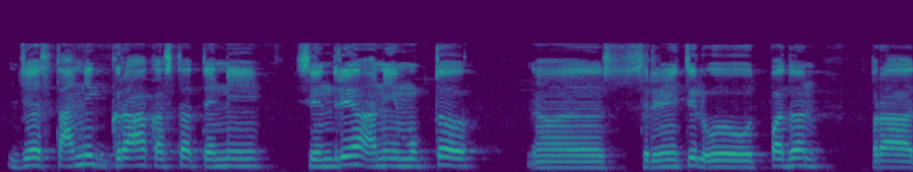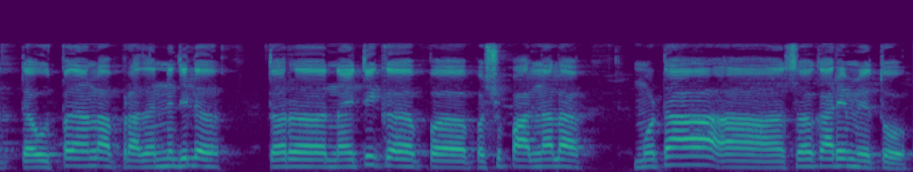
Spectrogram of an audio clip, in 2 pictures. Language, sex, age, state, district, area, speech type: Marathi, male, 18-30, Maharashtra, Jalna, urban, spontaneous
